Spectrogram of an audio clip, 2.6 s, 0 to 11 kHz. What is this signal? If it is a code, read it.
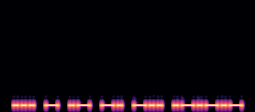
Morse code, heard as a keyed tone, about 30 wpm, 700 Hz. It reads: STAND.
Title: Sentences from Top 1000 Words - Review Part 1 - 30wpm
